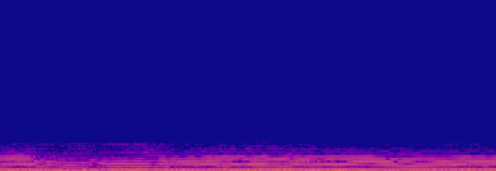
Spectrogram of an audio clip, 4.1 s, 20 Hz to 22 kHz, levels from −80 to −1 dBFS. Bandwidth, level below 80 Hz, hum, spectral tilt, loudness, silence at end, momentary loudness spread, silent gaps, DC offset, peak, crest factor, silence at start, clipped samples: 5 kHz; -42 dBFS; none; -9.5 dB/octave; -38 LUFS; 0 s; 3 LU; none; under 0.1%; -24 dBFS; 12 dB; 0 s; under 0.1%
